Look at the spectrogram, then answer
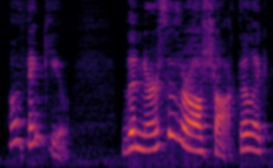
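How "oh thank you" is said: flattered surprise. Retold or imitated. Flattered by the old man.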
